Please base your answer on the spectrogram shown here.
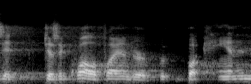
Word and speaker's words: Buchanan: Um, is does it does it qualify under Buck Hannon? Is that how you pronounce it? I would say Buchanan.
